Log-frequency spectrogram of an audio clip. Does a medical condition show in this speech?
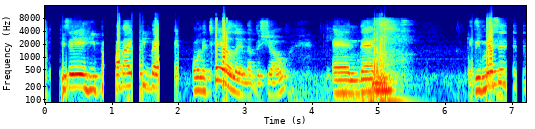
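No.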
